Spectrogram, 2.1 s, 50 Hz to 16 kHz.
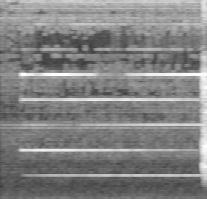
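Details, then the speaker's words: Mini-Z 4x4 with an upgraded PN Racing SCX24 90-turn motor and neodymium magnet swap: a thin steady high-pitched whine for about two seconds with no drive, needing lots of throttle before moving. Owner suspects the neo magnets are too strong (cogging). "there so that's a lot of throttle travel before it starts moving but once you get there you can back off and then really crawl"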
